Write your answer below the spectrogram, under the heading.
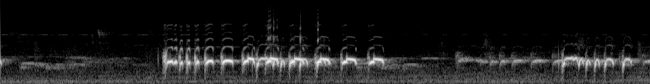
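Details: Loud local zebra dove song, used to rouse male doves and prompt them to sing. A long, crisp burst of repeated short notes, about four a second, follows a faint coo, then a softer trailing phrase.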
